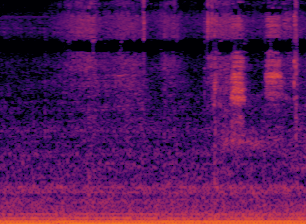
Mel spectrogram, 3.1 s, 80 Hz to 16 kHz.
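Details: 2008 Chevy Malibu with rough idle and hesitation on acceleration: an uneven, low throb at idle that wavers instead of humming smoothly; the cause is not yet known.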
